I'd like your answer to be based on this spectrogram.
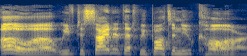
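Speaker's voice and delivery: play-acted casual delivery. Retelling how characters casually break shocking news: imitating a matter-of-fact tone. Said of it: "in the same tone of voice".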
